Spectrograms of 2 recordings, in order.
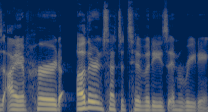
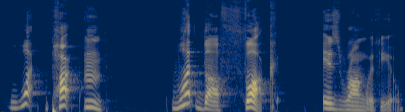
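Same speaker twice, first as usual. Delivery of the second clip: higher, louder, slow angry disbelief; angry outburst; 3 semitones higher, 5 dB louder, slower than usual. Real, not acted. Podcaster furious at a careless medium, exploding. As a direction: let the outrage burst out. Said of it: "because I'm so angry about it".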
